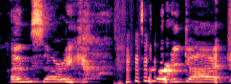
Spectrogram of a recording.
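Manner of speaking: mournful, sorrowful, very slow and drawn out. Narrating Pantheon apologizing after crunching your glasses, as Pantheon's sorrowful apology. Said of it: "she looks up at you just so like full of sorrow".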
